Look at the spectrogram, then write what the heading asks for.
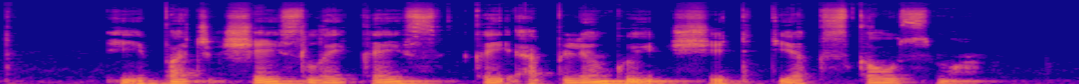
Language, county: Lithuanian, Šiauliai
